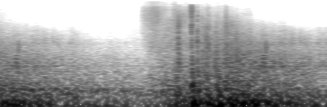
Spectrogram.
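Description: Confringo blasting spell bursts in Hogwarts Legacy with a sharp, loud crack followed by a rumbling boom and debris rattle, set against steady game ambience.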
